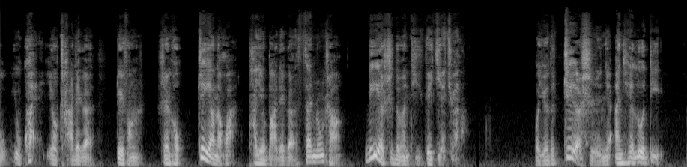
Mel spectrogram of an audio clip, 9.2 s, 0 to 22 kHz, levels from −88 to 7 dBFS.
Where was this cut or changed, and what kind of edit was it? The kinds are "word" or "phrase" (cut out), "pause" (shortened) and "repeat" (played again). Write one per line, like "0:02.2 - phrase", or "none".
0:02.5 - pause
0:03.2 - pause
